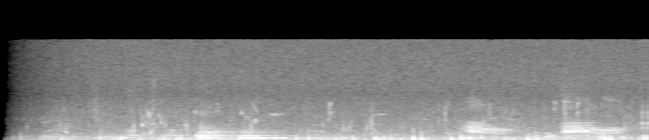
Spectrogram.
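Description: Footsteps of a group of people walking on wooden boards: many uneven knocks, with a few short calls over them about two seconds in and twice near the end.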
